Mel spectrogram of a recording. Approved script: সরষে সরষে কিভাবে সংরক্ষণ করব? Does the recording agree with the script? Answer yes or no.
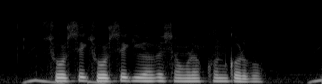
yes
